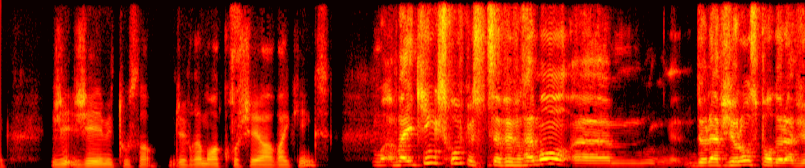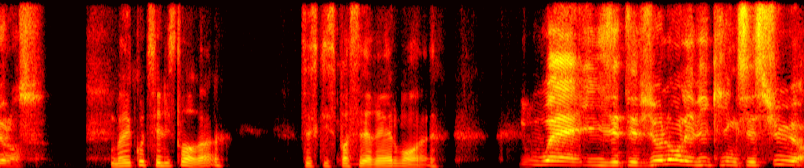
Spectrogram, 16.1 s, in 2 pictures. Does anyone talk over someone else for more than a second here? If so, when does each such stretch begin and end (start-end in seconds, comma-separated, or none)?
none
